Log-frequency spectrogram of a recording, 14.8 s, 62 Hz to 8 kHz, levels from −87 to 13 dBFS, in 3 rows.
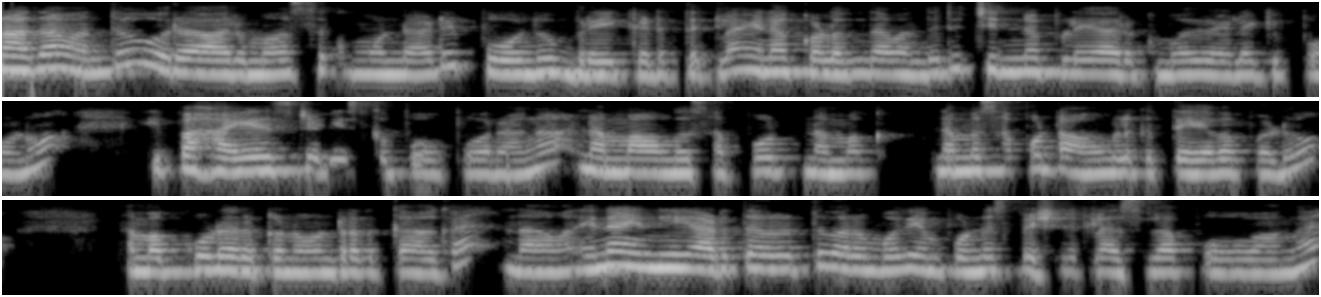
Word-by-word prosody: நானா 255 - +10
தான் 275 -1 +5
வந்து 220 +8 0
ஒரு 225 -3 +3
6 200 0 +2
மாசத்துக்கு 205 +2 -4
முன்னாடி, 200 +7 +1
போதும் 205 0 +2
பிரேக் 190 0 0
எடுத்துக்கலாம். 195 +6 -3
ஏன்னா, 230 0 +3
குழந்தை 205 0 0
வந்துட்டு 210 +6 -2
சின்ன 225 0 +1
பிள்ளையா 210 -1 0
இருக்கும்போது 195 0 -3
வேலைக்கு 195 0 -5
போனோம். 195 +3 -3 0.4
இப்ப 240 +2 +4
ஹையர் 225 +1 +4
ஸ்டடீஸ்க்கு 205 -3 -6
போ - - -4 0.2
போறாங்க. 195 +1 -1 0.2
நம்ம 210 -1 +2
அவுங்க 200 0 +2
சப்போர்ட் 220 +3 -6
நமக்கு 200 +1 -2 0.2
நம்ம 225 +1 +3
சப்போர்ட் 230 0 -2
அவுங்களுக்கு 205 +1 -2
தேவைப்படும். 200 - -2 0.5
நம்ம 205 -1 +5
கூட 230 -1 +3
இருக்கணுன்றதுக்காக. 200 -1 -1 0.3
நான் 200 0 +1
வ - - -1
ஏன்னா 285 +2 +6
இனி 250 0 +8
அடுத்து, 225 +2 -1
அடுத்து 235 +3 -3
வரும்போது 225 0 +1
என் 210 0 -5
பொண்ணு 210 +1 0
ஸ்பெஷல் 210 0 -2
கிளாஸ்லாம் 205 0 -4
போவாங்க. 195 +2 -2
205 Hz, 185 wpm, -23 LUFS, 200-225 Hz, 0.5 s, நானா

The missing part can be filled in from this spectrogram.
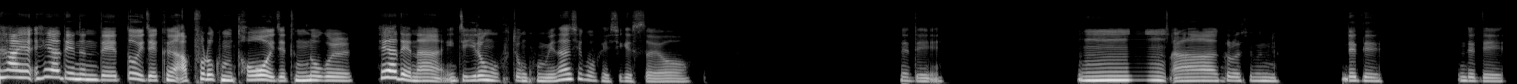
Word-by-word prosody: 하야 320 -1 +4
해야 330 +3 +2
되는데 225 -7 +2
또 265 -3 +1
이제 195 -3 0
그냥 190 -3 0
앞으로 230 +8 +1
그럼 195 -3 +2
더 210 +1 +4
이제 175 0 -3
등록을 185 -2 +1 0.3
해야 320 0 +7
되나?' 170 - +1
인제 170 +2 -5
이런 200 +2 +2
거 175 - -4
좀 170 -3 -4
고민하시고 200 +8 -2
계시겠어요. 140 -3 -8 2.1
네네. 155 -3 -8 1.4
음, 195 0 +4
아, 170 +2 -3
그러시군요. 170 -2 -5 0.6
네네. 170 -3 -4 0.8
네네. 155 -4 -6
185 Hz, 220 characters per minute, -17 LUFS, 165-205 Hz, 2.1 s, 해야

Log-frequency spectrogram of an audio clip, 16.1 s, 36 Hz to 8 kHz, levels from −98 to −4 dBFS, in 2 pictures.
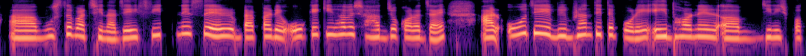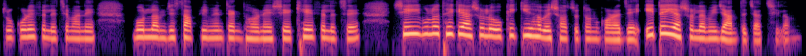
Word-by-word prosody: আ - - +4 0.3
বুঝতে 245 +5 -2
পারছি 245 -2 0
না 190 - +1
যে 210 - 0
এই 225 - -3
ফিটনেসের 280 -1 +1 0.2
ব্যাপারে 225 +1 +2 0.2
ওকে 245 +5 -1
কীভাবে 295 +1 0
সাহায্য 225 -1 -5
করা 215 -1 +1
যায়। 185 +3 +1 0.4
আর 225 - +8 0.2
ও - - +1 0.2
যে 335 - +5 0.2
বিভ্রান্তিতে 280 +4 0
পড়ে 205 -1 0 0.2
এই 245 - +3
ধরনের 240 0 +1 0.2
আ - - +3 0.4
জিনিসপত্র 220 -2 -6
করে 230 +1 +2
ফেলেছে 210 -2 -6
মানে 200 0 -3 0.5
বললাম 230 -1 +2
যে 220 - -2
সাপ্লিমেন্ট 215 -1 -1
এক 205 - -9
ধরনের 195 0 -2
সে 205 - -1
খেয়ে 230 -1 +1
ফেলেছে। 200 -3 -4 0.5
সেইগুলো 310 0 +4
থেকে 310 0 +4
আসলে 265 -1 -1
ওকে 250 +3 -4
কীভাবে 245 -5 +3
সচেতন 195 -1 -6
করা 180 -1 +1
যায়? 185 -1 -2
এটাই 320 +2 +6
আসলে 225 -3 -2
আমি 200 - -3
জানতে 170 0 -1
চাচ্ছিলাম। 170 +2 -10
230 Hz, 170 wpm, -22 LUFS, 205-270 Hz, 0.5 s, আর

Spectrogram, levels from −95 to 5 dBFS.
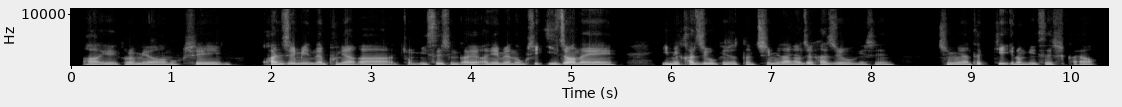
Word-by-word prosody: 아 110 -2 +1
예. 105 0 -3
그러면 130 -1 0
혹시 120 -1 -2 0.4
관심 165 +7 +5
있는 145 -8 +2
분야가 105 -3 0
좀 - - -9
있으신가요? 105 -4 -1
아니면은 115 +1 +1
혹시 135 - -6
이전에 125 - +5 0.5
이미 110 +1 +2
가지고 115 +2 0
계셨던 105 -1 -4
취미나 150 +3 +1
현재 155 -2 +3
가지고 105 -4 -2
계신 95 0 -7 0.5
취미나 155 -3 +1
특기 160 +3 -3
이런 105 -1 -2
게 95 - -5
있으실까요? 95 0 -6
115 Hz, 345 characters per minute, -26 LUFS, 105-135 Hz, 0.5 s, 관심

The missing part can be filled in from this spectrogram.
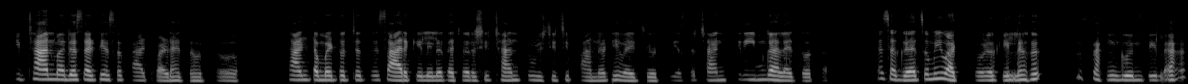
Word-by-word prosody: की 240 - -12
छान 235 -2 +9
माझ्यासाठी 220 0 +3
असं 215 -1 -4
ताट 185 -2 -7
वाढायचं 170 0 -3
होतं. 170 0 -9 0.5
छान 210 -1 +3
टोमॅटोचं 200 0 +1
ते 205 - -10
सार 195 -3 +5
केलेलं 190 0 -1
त्याच्यावर 190 0 -2
अशी 180 +2 -5
छान 190 +1 0
तुळशीची 195 -1 -9
पानं 175 -1 -5
ठेवायची 175 -4 -3
होती, 175 +2 -8
असं 175 - -19
छान 195 +1 -3
क्रीम 220 -1 -4
घालायचं 185 -6 +2
होतं. 165 - -11 0.5
ह्या 275 - -9
सगळ्याचं 200 +2 +3
मी 260 +2 +2
वाटोळं 195 -3 +2
केलं 200 +2 +1 0.6
सांगून 205 -6 -1
तिला. 200 +1 -1
200 Hz, 155 wpm, -33 LUFS, 185-210 Hz, 0.6 s, छान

